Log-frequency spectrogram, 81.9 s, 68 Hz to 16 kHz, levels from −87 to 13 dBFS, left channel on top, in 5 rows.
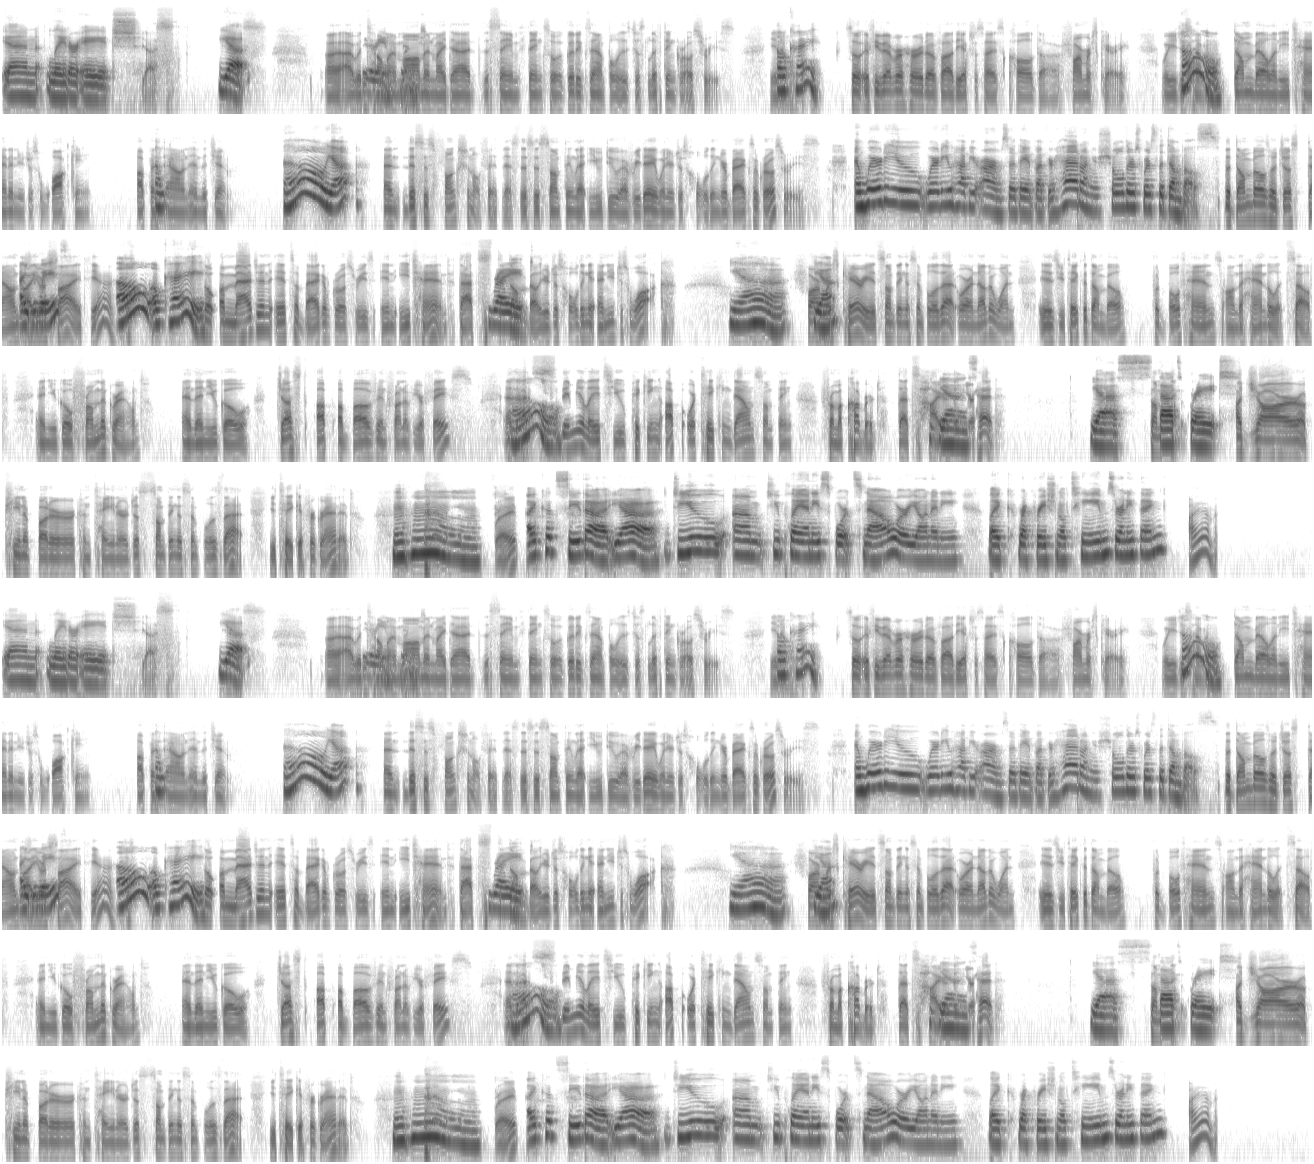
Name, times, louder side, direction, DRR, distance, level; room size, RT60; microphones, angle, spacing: voice 1, 0.0-1.7 2.7-3.1 4.5-5.2 9.7-10.2 14.7-15.2 18.3-18.5 19.9-20.7 26.8-31.3 33.0-33.5 34.2-35.3 38.8-39.3 41.8-42.6 42.9-43.2 55.4-56.1 60.8-61.2 62.7-64.6 70.4-71.5 72.1-80.1, left 4 dB, 50° left, 0.9 m, -23 dB
voice 2, 1.8-2.2 2.7-3.2 3.5-3.7 4.0-9.9 10.6-15.1 15.4-17.5 18.1-19.2 21.1-26.6 31.7-34.4 35.3-41.2 41.6-41.7 42.7-46.8 47.1-51.0 51.4-61.6 63.5-63.8 64.5-69.9 70.2-70.4 70.8-71.0 71.7-71.9 80.3-80.7, left 2 dB, 20° left, 1.7 m, -33 dB
head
